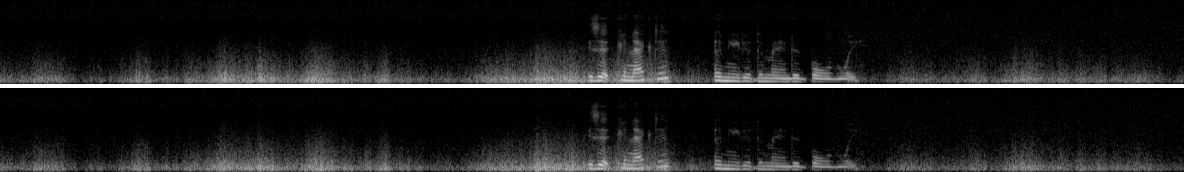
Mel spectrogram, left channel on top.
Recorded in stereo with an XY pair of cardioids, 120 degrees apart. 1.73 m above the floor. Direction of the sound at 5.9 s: Straight ahead.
